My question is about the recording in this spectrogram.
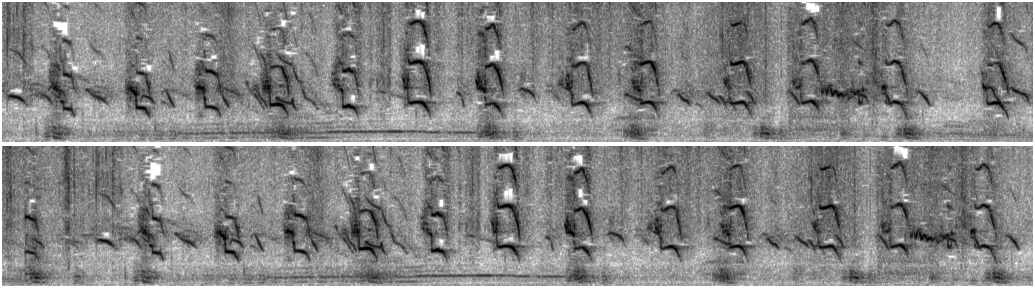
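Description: Newly hatched black Kadaknath chicks peeping continuously, many short high cheeps each second, with a broody Light Sussex hen clucking low among them. Twice the hen gives a longer drawn-out call that rises and falls, about a second and a half in and again about six and a half seconds in.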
